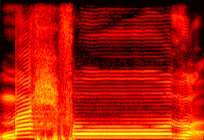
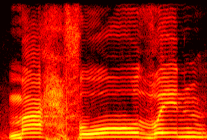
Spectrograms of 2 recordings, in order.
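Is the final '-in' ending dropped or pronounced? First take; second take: dropped; pronounced. First: The word ends on z without -in. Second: The word ends with a final -in sound. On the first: The reader stops on this word. "वक्फन" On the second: The word is read in connected flow. "ज़ादो ज़ेर ज़िन"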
